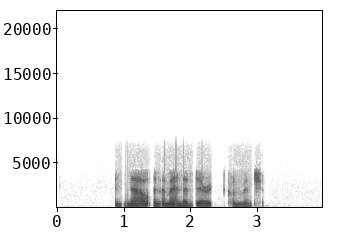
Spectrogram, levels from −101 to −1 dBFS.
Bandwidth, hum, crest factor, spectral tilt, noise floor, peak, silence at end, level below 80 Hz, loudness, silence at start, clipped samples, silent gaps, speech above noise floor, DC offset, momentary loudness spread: 7.2 kHz; none; 22 dB; -3 dB/octave; -86 dBFS; -10 dBFS; 0.9 s; -70 dBFS; -31 LUFS; 0.9 s; under 0.1%; none; 55 dB; under 0.1%; 12 LU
